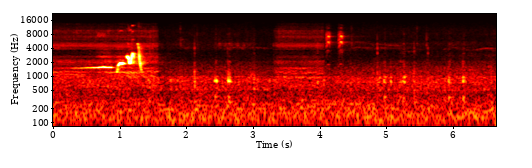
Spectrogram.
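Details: First song of the season from a Japanese bush warbler, 19 March 2016: a single phrase of a level whistled note leading into a brisk, higher-pitched flourish, followed by near silence with a few soft, scattered clicks and chirps.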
